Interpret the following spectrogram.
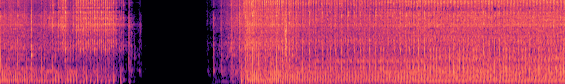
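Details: Backpack blower two-stroke on a test run after carburetor reassembly with the check valves deliberately not parallel: drops out, restarts, then holds a flat, strained drone that never reaches full speed, showing bogging from misaligned check valves.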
